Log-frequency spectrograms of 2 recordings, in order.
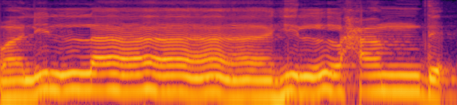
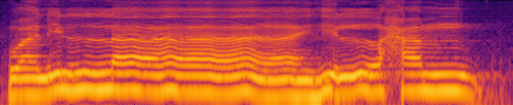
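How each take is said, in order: First: The final d ends with an audible bounce. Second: The final d has no audible bounce. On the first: "boleh dikolkolahkan" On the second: "nggak dikolkolahkan"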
